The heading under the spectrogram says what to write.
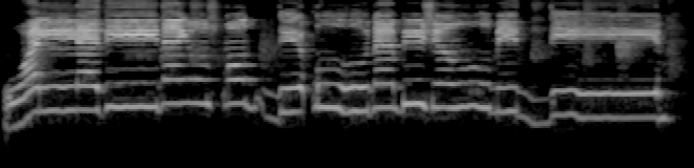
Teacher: للسائل والمحروم، والذین یصدقون بیوم الدین، بیجو پہ بولین ہے، چھٹکا بھی نہیں دینا اور کھینچنا بھی نہیں ہے۔ دین پہ یا مدہ ہے، یا ساکن سے پہلے دال کے نیچے زیر ہے، یا مدہ 2 حرکات کے برابر ہم نے اس کو کھینچ کر پڑھنا ہے۔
